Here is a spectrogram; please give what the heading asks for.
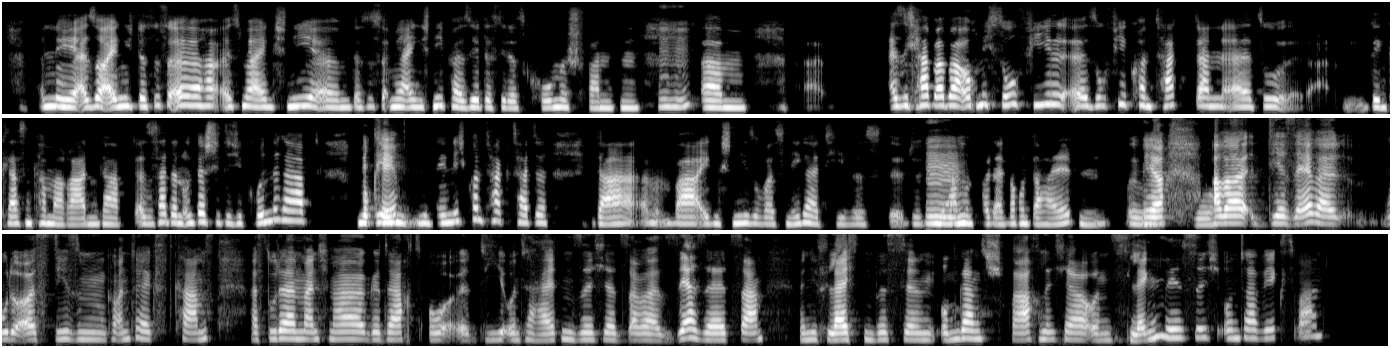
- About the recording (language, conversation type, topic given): German, podcast, Wie hat die Sprache in deiner Familie deine Identität geprägt?
- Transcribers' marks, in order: other background noise; stressed: "sehr"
